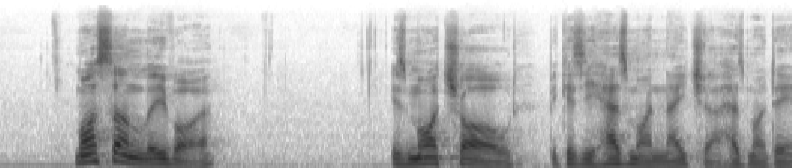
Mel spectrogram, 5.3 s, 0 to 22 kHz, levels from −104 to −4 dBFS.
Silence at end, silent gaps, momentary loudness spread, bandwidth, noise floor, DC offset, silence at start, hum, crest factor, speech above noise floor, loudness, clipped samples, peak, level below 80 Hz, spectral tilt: 0 s; none; 11 LU; 16 kHz; -67 dBFS; under 0.1%; 0.5 s; none; 18 dB; 38 dB; -30 LUFS; under 0.1%; -12 dBFS; -60 dBFS; -5 dB/octave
